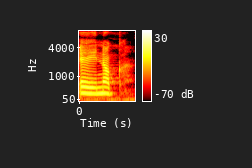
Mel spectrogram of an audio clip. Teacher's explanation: ऐ और औ का उच्चारण मूल स्वर की तरह होता है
